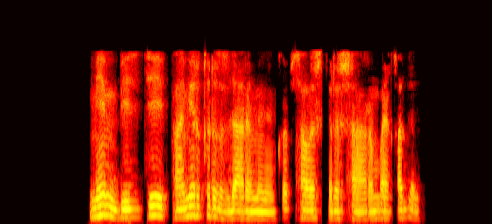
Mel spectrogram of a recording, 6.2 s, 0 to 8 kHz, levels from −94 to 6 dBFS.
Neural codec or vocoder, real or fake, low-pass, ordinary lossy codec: none; real; 7.2 kHz; AAC, 16 kbps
